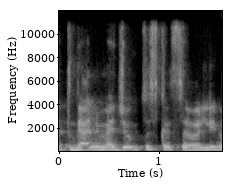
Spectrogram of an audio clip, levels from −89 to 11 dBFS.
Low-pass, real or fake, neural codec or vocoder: 10.8 kHz; real; none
